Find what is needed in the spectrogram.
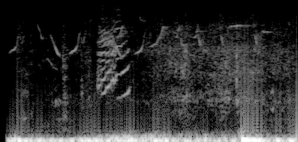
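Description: Outdoor ambience: a low rumble of wind on the microphone, with faint bird chirps, short rising and falling calls, in the first second.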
